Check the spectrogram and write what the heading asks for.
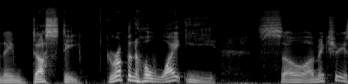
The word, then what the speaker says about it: Hawaii: It is Hawaii. Like Maui and uh Kawaii.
